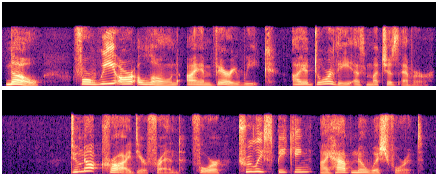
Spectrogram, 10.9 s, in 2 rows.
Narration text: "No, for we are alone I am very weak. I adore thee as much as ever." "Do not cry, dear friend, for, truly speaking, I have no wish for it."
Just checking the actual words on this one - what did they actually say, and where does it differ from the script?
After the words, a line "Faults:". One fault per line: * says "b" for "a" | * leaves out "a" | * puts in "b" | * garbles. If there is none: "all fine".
"No, for we are alone I am very weak. I adore thee as much as ever." "Do not cry, dear friend, for, truly speaking, I have no wish for it."
Faults:
all fine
